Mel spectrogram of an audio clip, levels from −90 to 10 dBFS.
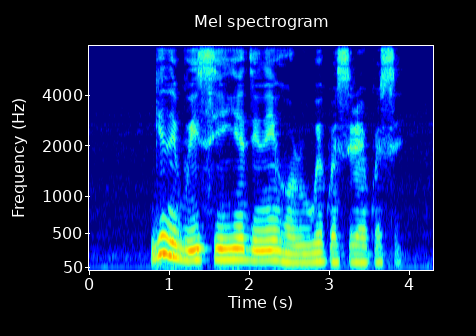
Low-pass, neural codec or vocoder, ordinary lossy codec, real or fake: none; none; none; real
